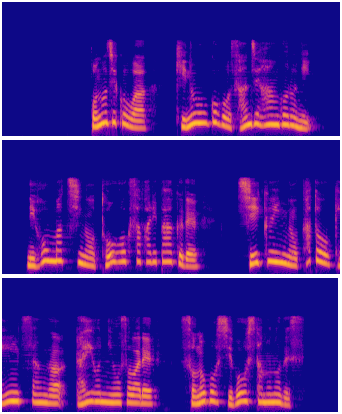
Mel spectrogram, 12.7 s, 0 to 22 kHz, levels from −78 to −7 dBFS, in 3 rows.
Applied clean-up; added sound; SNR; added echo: neural mask model DeepFilterNet 3.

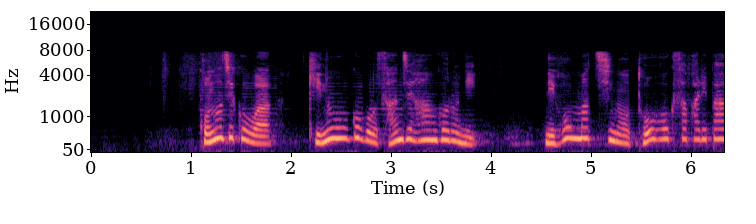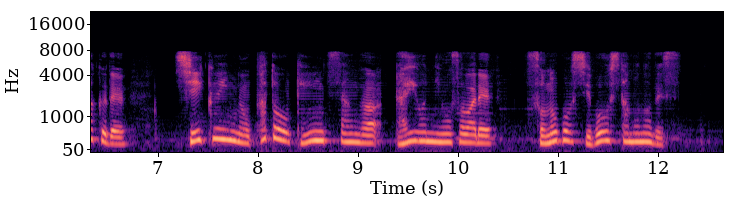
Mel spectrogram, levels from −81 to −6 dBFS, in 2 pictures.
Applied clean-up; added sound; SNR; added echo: neural separator model SepFormer DNS4.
